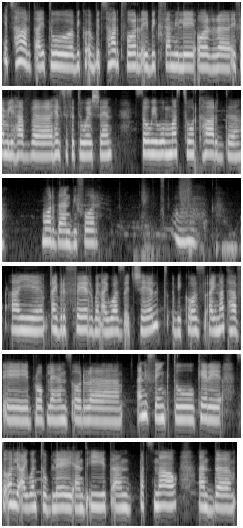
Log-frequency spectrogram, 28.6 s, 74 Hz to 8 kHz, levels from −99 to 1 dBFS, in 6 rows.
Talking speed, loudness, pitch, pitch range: 130 wpm, -22 LUFS, 220 Hz, 210-235 Hz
